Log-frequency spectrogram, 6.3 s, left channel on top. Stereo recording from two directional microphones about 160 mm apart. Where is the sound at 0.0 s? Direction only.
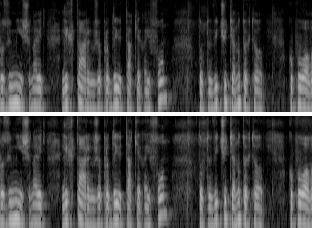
45° left (ahead or behind).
